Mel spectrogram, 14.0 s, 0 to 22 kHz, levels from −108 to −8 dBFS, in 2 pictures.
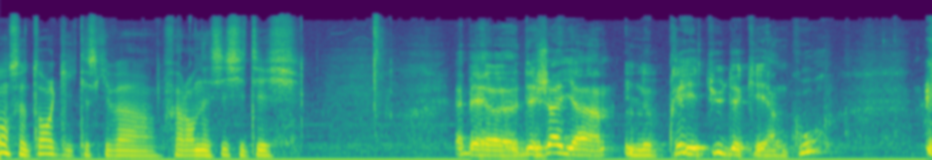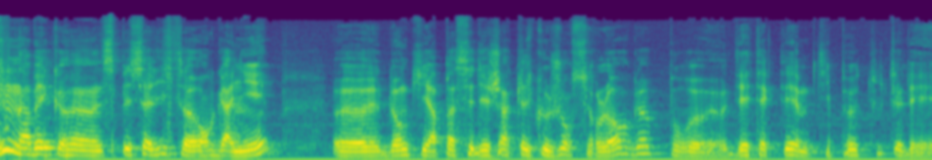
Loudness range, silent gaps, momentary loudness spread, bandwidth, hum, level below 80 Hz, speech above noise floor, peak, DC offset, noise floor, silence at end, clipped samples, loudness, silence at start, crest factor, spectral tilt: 4 LU; none; 9 LU; 14.5 kHz; none; -52 dBFS; 24 dB; -2 dBFS; 3%; -39 dBFS; 0 s; under 0.1%; -16 LUFS; 0 s; 14 dB; -6.5 dB/octave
